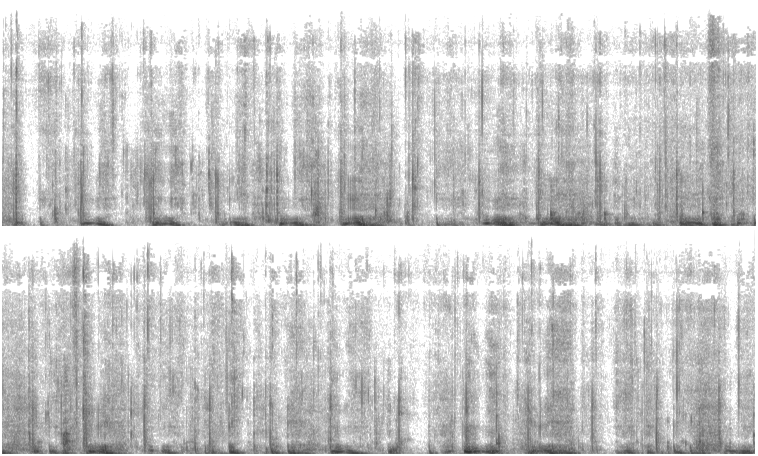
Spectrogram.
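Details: Max the dog enjoying egg and diluted peanut oil on a bumpy orange lick mat: steady, moist lapping and smacking with short pauses, low-pitched and close, no voices.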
